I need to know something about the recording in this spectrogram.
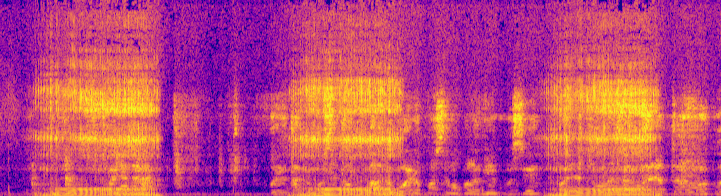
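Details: Father asleep snoring at home: loud, rough snoring breaths recur every few seconds, with television sound in the background.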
